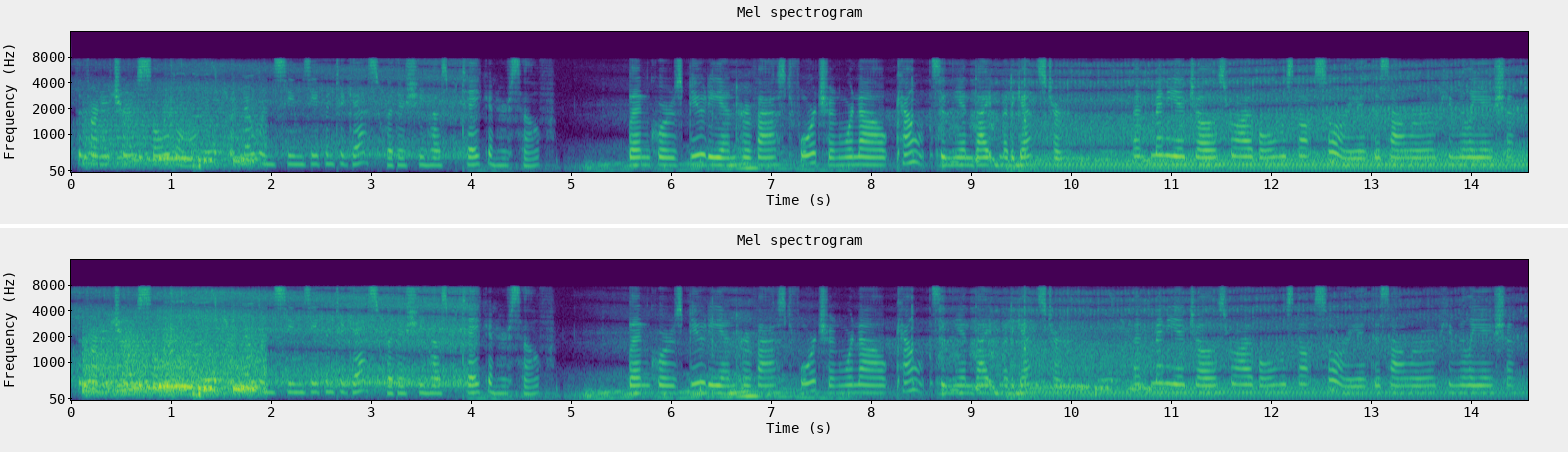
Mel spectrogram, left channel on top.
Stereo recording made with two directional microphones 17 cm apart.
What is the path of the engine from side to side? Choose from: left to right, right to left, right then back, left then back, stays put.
right to left.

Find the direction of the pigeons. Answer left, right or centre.
right.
